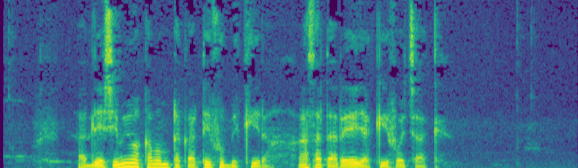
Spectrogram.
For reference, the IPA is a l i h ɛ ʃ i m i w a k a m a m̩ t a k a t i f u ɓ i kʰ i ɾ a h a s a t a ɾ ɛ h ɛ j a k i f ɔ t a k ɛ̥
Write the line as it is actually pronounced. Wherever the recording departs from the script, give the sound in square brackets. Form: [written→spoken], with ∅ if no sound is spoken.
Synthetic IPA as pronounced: a l i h ɛ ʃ i m i w a k a m a m̩ t a k a t i f u ɓ i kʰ i ɾ a h a s a t a ɾ ɛ h ɛ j a k i f ɔ [t→t͡ʃ] a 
